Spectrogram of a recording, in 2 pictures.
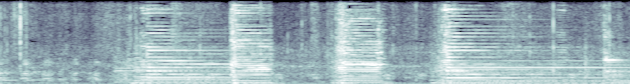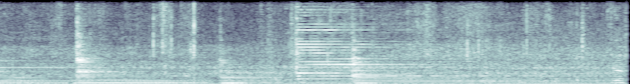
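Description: Acoustic guitar being strummed and picked, chords struck roughly once a second and left ringing, with a steady low hum underneath.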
